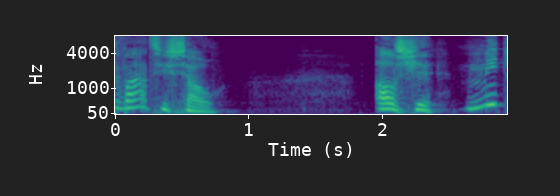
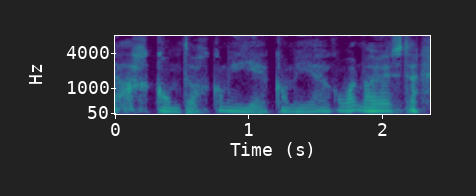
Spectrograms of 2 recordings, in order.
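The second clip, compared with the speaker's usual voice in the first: much lower and softer, hushing; tender comfort; 7 semitones lower, 13 dB quieter than usual. Retold or imitated. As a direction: soothe a crying child close up. Parent comforting child after nightmare.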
